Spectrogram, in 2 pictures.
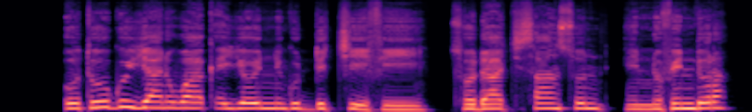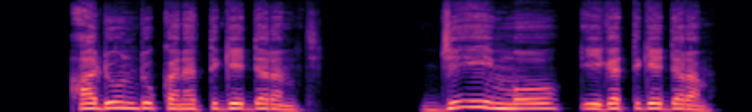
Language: Oromo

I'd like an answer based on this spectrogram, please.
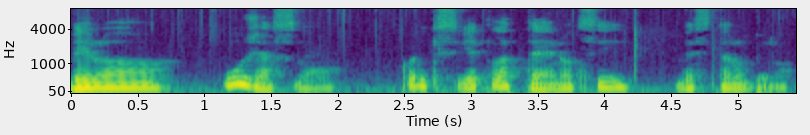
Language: Czech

